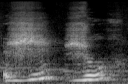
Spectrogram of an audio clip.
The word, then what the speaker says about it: jour: Jour. Fíjate que aquí tienes OU y OU se pronuncia U. No es O, es U.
